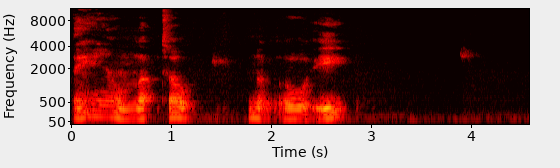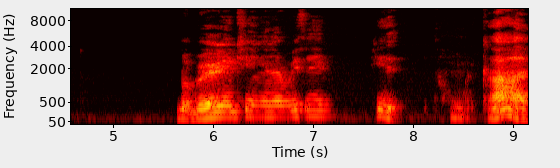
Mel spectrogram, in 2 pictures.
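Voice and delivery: astonished, caught-off-guard reaction. A game streamer reacts to another player's level eight barbarian king: surprised. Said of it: "I'm sorry for sound so like surprised".

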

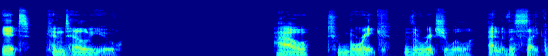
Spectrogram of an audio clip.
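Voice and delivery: rough, creaky voice of a wise, massive creature. Game master, in character as a giant creature, advises a player; giant creature character voice. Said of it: "The Kowaddle smiles. Spoken as a true paladin. It leans down its massive head and boops you on the forehead".

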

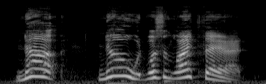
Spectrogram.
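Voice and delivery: put-on very high, very loud, drawn-out, cooing babyish whine. Reading a character who denies an accusation: babyish whine. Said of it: "says this in a babyish whine, practically a coo".

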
